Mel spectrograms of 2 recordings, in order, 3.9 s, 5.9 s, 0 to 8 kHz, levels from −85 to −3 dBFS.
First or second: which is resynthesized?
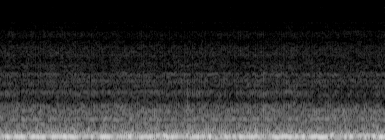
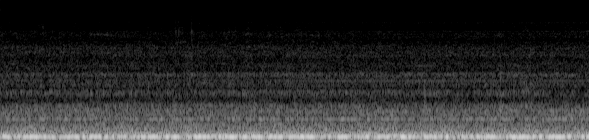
first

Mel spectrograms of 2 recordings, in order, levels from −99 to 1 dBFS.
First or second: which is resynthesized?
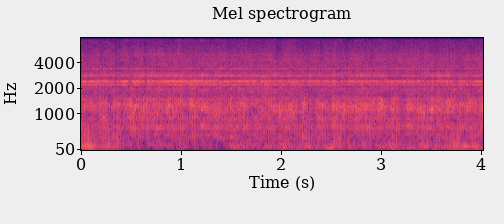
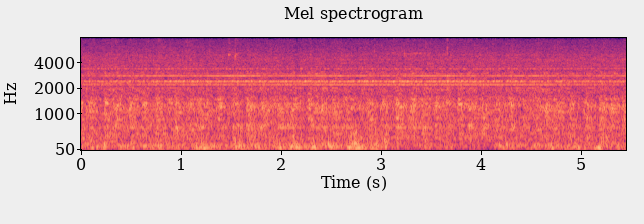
first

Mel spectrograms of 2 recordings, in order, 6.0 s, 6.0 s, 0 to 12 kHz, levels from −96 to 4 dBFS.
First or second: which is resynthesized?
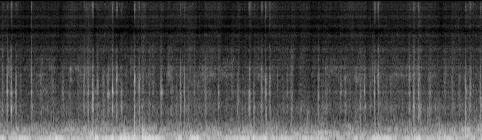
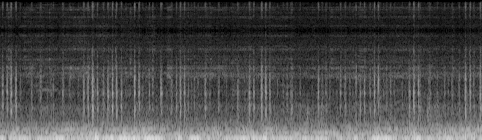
first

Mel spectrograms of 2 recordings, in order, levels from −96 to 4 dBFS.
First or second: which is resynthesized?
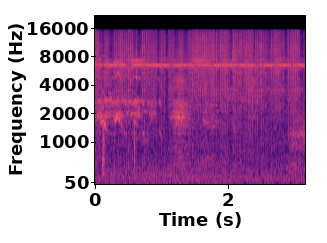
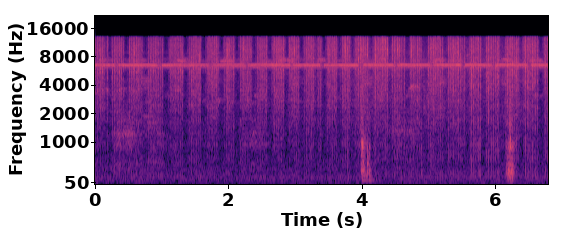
first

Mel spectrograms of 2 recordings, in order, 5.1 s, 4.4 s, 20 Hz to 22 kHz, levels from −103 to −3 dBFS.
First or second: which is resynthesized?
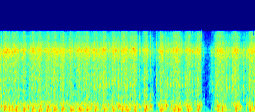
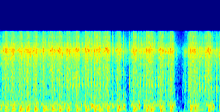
first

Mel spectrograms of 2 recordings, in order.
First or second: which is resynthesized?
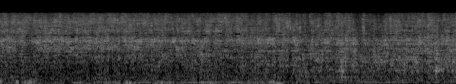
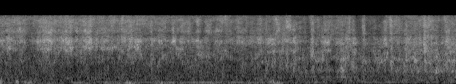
second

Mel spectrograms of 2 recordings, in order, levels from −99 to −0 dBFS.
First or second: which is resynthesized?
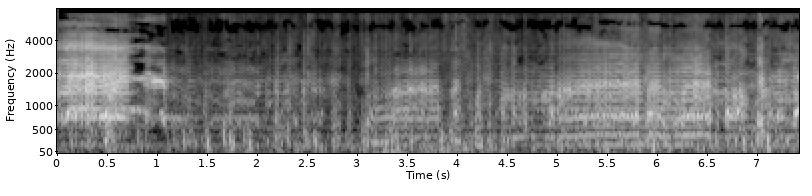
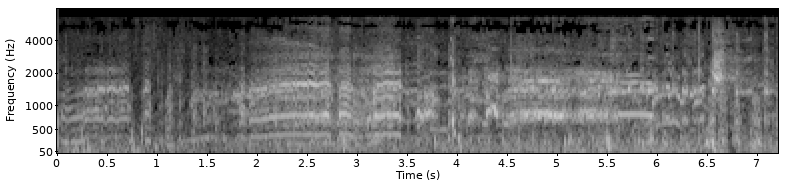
first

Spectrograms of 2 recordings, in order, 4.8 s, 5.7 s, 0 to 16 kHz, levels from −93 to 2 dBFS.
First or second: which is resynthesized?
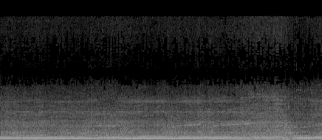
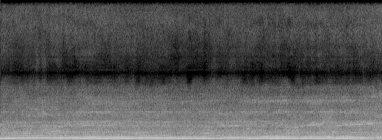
second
